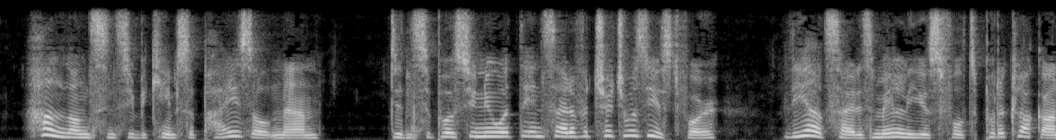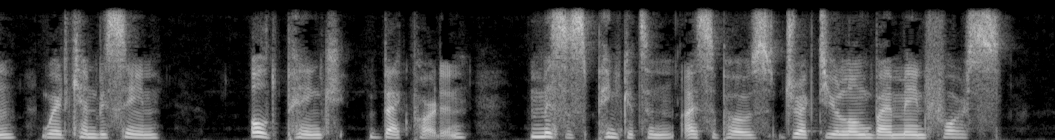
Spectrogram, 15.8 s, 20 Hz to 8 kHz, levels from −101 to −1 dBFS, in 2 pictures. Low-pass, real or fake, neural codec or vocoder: 7.2 kHz; real; none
